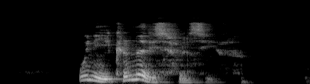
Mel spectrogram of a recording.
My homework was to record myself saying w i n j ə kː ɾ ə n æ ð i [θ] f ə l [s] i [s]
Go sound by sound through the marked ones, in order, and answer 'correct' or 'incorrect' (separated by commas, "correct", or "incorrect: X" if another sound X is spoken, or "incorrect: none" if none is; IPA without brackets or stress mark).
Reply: incorrect: s, correct, incorrect: f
